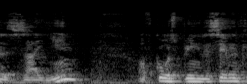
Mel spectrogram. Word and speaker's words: Zayin: Zayin is pronounced as a Z, such as in Zebulon, one of the tribes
